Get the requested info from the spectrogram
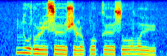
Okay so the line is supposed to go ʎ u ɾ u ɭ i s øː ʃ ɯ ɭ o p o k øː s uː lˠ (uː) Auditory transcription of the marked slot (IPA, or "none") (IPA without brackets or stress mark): yː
